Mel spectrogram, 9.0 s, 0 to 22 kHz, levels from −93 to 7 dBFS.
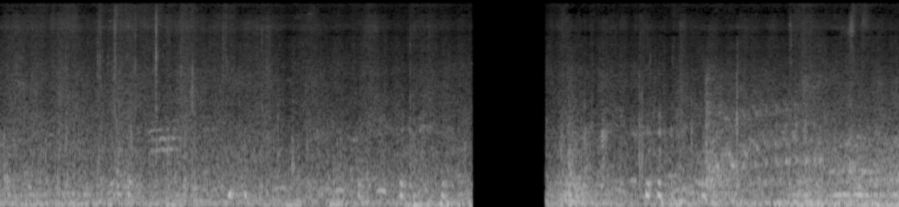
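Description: A recording of everyday sounds, with a playback stall from 4.72 to 5.46 s: the audio halts mid-flow and the output stays silent for about 0.72 s, likely because the player ran short of buffered data or its audio thread was held up. Unlike a brief dropout or a lost packet, this is a sustained, clean silence lasting a sizeable fraction of a second, after which the sound carries on from the point where it stopped rather than leaving a gap in the material. Straight after, from 5.46 to 6.90 s, comes time-compressed catch-up, as the player works off the backlog the stall built up by playing at 1.5 times normal speed. It trims small slices and cross-fades the joins, so the sound is hurried while its pitch stays where it was. That unchanged pitch is what separates it from a simple speed-up or a clock-rate error, which would raise the pitch along with the tempo.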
